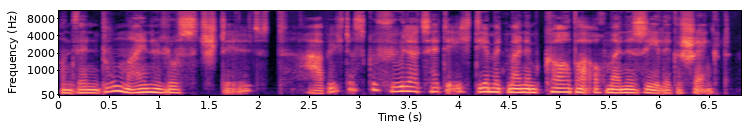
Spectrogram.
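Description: A tender young Scottish husband murmurs low and teasing, as an audiobook reader puts him on. The voice is gravelly and a touch husky, close and dry, with little pitch swing. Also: measured pace, no room sound. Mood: intimate, playful. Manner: soft, intimate, often whispered. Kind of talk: audiobook reading.

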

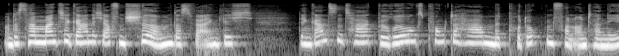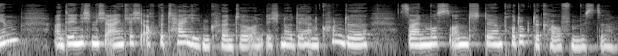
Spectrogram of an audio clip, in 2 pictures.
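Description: A woman's voice: fairly high pitch, brisk, a little mellow, breathy edge. A woman explaining things conversationally as an expert guest and financial adviser.

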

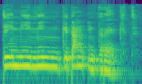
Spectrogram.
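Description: A man's voice: a little high, takes it slowly, dark tone, pitched above the performer's own voice. A man voicing an ugly, scheming young bride who scolds shrilly. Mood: haughty. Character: false bride, ugly young woman, scheming and short-tempered.

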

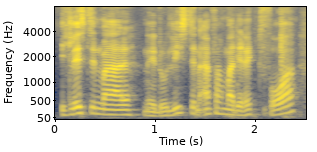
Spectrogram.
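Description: A man's voice: medium pitch, a little fast, fairly bright tone, slightly rough. A man in his thirties co-hosting a podcast, chatting casually, laughing easily and explaining things. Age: 30s. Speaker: podcast co-host. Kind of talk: casual chat.

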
